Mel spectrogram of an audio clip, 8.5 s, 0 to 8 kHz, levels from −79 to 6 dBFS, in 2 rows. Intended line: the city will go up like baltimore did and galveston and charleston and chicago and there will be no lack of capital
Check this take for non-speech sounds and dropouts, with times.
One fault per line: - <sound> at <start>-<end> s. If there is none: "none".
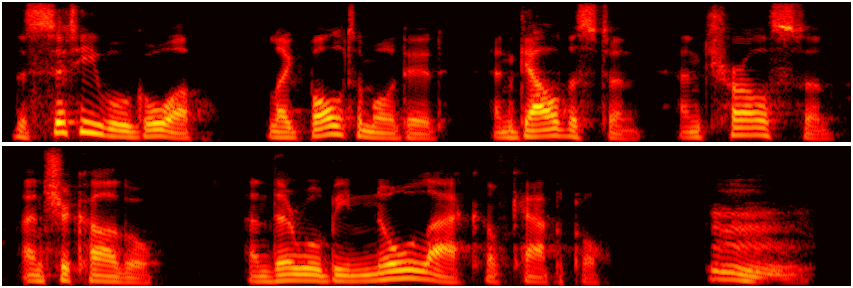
- sigh at 7.8-8.3 s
